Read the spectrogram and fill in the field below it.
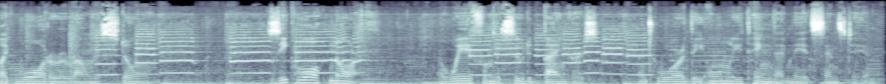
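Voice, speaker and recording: A man narrating a scripted dramatic story in a solemn, poetic, deliberate way. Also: low-pitched. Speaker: narrator, host of a story series. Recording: music bed under the voice. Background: music.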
